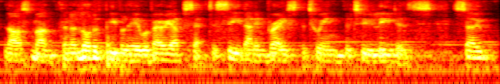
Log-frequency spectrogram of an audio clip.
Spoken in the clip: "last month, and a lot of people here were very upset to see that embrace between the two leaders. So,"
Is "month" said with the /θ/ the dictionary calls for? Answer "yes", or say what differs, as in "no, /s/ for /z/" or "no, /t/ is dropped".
yes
